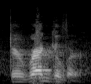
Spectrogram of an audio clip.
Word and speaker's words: irregular: Next, irregular. Irregular. The stress is in the re. Irregular. Second syllable.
